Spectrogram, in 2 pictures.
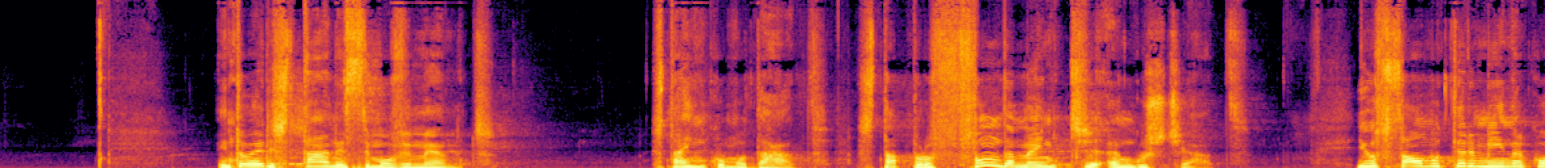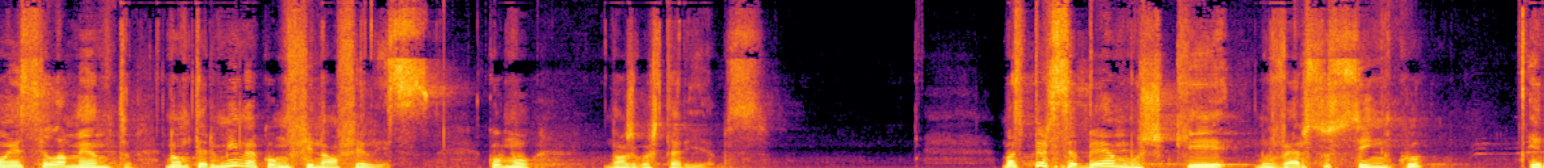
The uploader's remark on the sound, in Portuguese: Culto Ao vivo IBMorumbi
